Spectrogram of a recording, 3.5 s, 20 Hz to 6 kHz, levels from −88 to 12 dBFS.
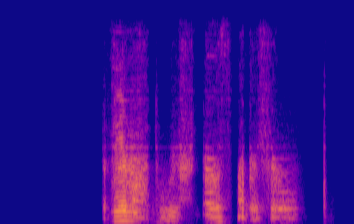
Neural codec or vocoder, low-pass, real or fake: codec, 44.1 kHz, 0.9 kbps, DAC; 5.4 kHz; fake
